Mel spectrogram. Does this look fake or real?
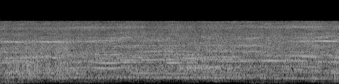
fake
